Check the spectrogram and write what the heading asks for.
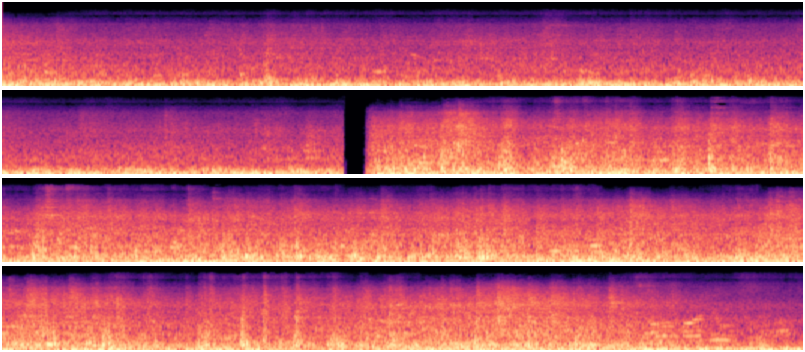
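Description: Pakistan Railways passenger train running along the track, heard from inside the coach: a steady rumble of wheels on rails with repeated short knocks. The sound drops out briefly about ten seconds in.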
